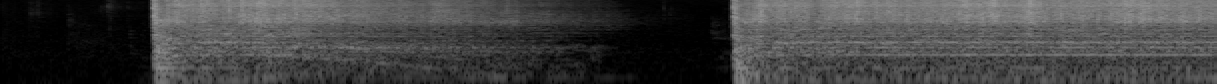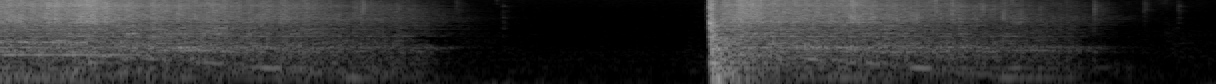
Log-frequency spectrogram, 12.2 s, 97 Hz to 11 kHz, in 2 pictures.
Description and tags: Metal Saw 01
Large Marvel No 8 metal cutting bandsaw from WWII.
Rode M3 > Marantz PMD661.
